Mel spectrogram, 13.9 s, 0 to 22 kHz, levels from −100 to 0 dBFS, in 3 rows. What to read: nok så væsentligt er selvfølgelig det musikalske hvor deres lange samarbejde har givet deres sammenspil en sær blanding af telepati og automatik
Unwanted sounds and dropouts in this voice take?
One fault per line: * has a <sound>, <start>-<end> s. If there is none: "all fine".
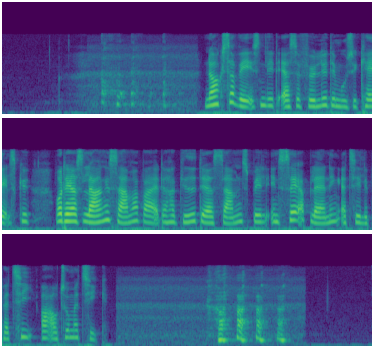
* has a cough, 1.2-2.3 s
* has a laugh, 11.8-12.9 s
